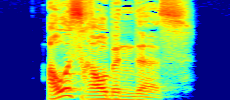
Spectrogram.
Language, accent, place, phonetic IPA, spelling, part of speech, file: German, Germany, Berlin, [ˈaʊ̯sˌʁaʊ̯bn̩dəs], ausraubendes, adjective, De-ausraubendes.ogg
- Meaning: strong/mixed nominative/accusative neuter singular of ausraubend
